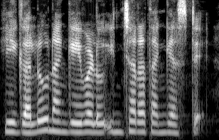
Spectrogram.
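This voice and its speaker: A woman's voice: medium pitch, flat delivery, measured pace, darkish tone, close to an everyday voice. Woman reading as flustered young man Abhi. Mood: annoyed. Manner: defensive.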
